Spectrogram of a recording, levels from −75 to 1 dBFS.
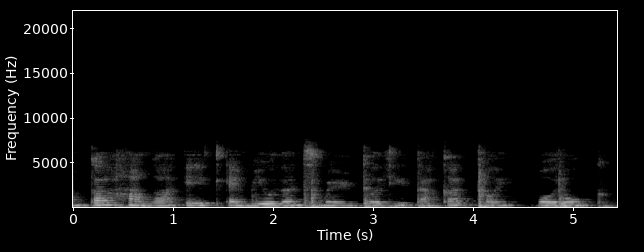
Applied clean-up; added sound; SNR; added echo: none; none; none; reverberation time 0.3 s.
